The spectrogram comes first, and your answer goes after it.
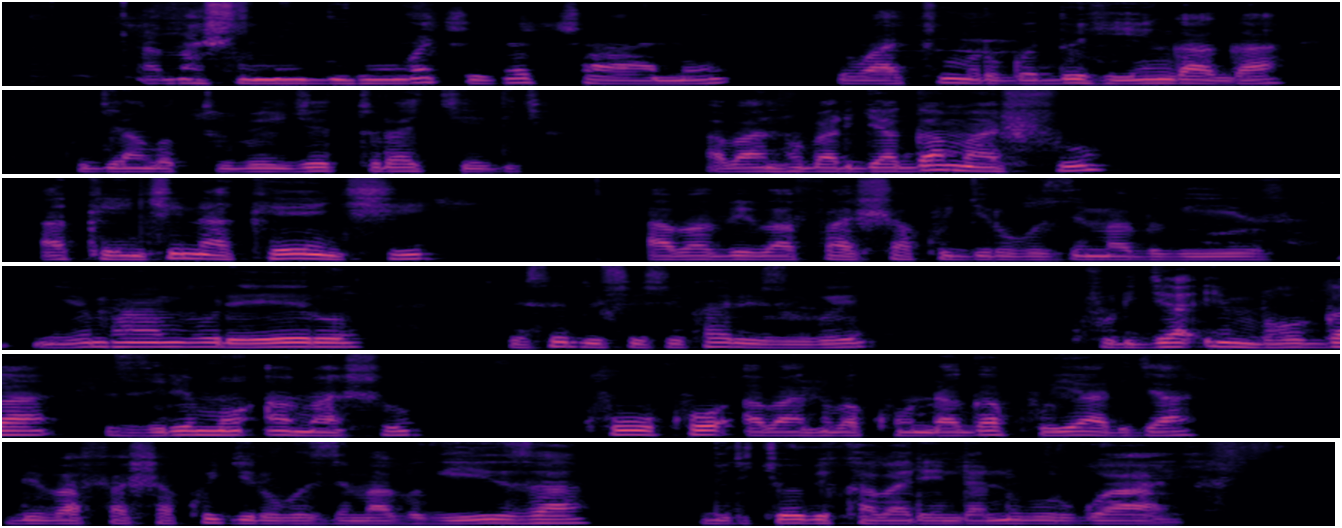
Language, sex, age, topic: Kinyarwanda, male, 18-24, finance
